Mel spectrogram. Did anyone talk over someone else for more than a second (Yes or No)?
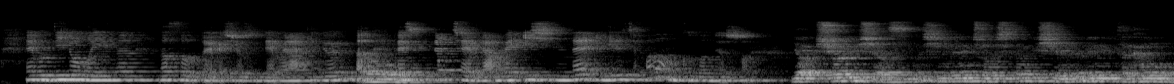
No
